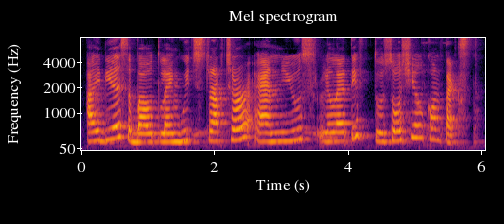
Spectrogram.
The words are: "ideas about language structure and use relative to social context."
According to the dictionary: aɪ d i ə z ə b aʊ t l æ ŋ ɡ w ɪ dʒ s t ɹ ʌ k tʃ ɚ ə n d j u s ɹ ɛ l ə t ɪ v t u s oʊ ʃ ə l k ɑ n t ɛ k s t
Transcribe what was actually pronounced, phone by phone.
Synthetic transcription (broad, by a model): aɪ d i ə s ə b aʊ t l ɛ ŋ ɡ w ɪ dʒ s t ɹ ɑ k tʃ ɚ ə n j u s ɹ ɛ l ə t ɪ f t u s oʊ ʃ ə l k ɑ n t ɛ k s t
